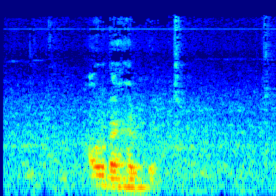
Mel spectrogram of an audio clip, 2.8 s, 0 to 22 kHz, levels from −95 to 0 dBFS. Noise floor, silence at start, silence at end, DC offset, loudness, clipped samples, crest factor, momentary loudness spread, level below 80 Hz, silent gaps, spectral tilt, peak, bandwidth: -47 dBFS; 0.1 s; 0 s; under 0.1%; -25 LUFS; under 0.1%; 20 dB; 24 LU; -58 dBFS; none; -7.5 dB/octave; -10 dBFS; 16.5 kHz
